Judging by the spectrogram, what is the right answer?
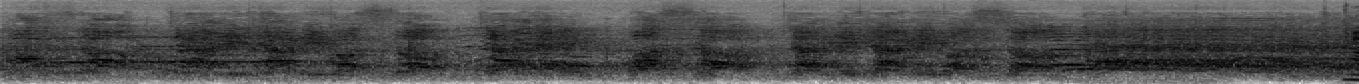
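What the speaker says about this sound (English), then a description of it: "They're cheering." A stadium crowd at a women's football cup match between Arsenal and Reading roars and cheers continuously, a dense swelling wash of voices with rising shouts, heard at a distance.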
